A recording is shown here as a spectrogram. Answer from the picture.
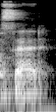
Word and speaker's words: said: We hear an E, which is usually spelled with an E, but that's not how we spell said. So, we have to learn by heart that said has a and I together in the middle to spell said.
